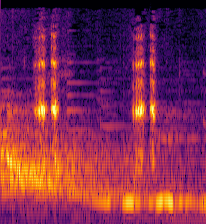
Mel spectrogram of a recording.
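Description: Frogs croak in paired rapid bursts, two double croaks spaced about a second apart, laid over soft music as a sound effect in a radio story about a vain moon.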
